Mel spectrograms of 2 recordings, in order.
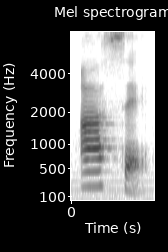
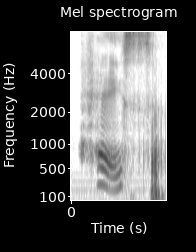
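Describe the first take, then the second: First: The H at the start is silent. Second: The H at the start is pronounced. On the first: The speaker calls it right. "The H is silent in Espanol" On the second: The speaker calls it wrong. "Now notice I didn't say hace"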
